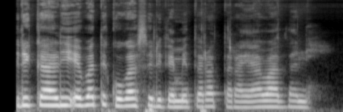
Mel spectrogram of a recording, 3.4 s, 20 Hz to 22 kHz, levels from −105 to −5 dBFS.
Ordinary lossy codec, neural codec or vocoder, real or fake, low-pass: none; none; real; none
